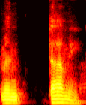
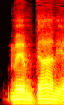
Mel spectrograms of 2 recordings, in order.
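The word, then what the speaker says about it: Mamdani: I work in the city and I like the fact that Mandami uh Mamani I got to say his name right Saran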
